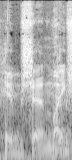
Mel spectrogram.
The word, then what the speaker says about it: Hibshin: Hibshin. Hip and shin, but hip with a B.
